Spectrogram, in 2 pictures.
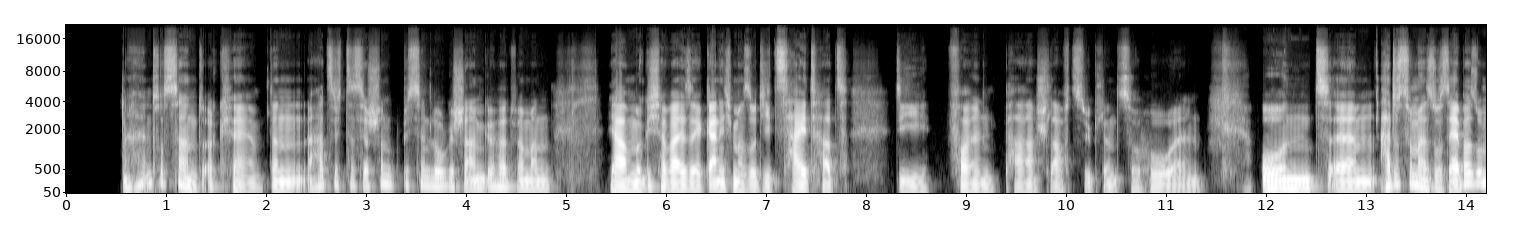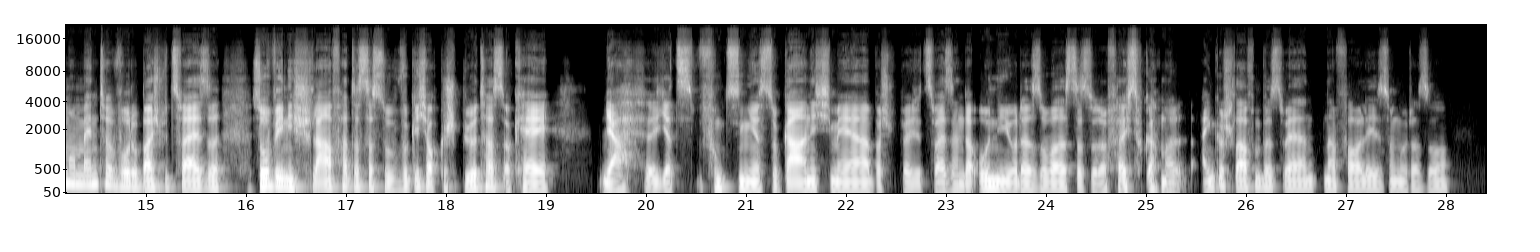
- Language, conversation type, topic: German, podcast, Welche Rolle spielt Schlaf für dein Wohlbefinden?
- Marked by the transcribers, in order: other background noise; laughing while speaking: "vielleicht sogar mal"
